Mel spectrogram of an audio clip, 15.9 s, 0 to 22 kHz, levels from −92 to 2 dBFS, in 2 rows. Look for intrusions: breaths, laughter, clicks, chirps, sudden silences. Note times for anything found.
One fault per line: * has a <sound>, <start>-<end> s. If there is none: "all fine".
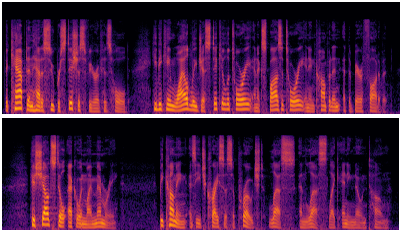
all fine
